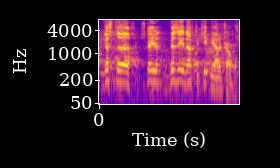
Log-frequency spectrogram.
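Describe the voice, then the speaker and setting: An older man answering interview questions in a casual, halting way as he searches his memory. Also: on the high side, sing-song, low-quality recording. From upstate New York, United States. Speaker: interviewee, retired plant's former engineer. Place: indoor social gathering. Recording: busy room with crowd chatter.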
